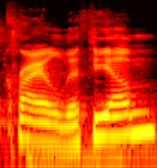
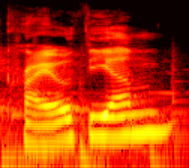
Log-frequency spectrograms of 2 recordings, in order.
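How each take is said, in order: First: The word has five syllables, with an added 'li'. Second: The word has four syllables, without 'li'. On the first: The speaker calls it wrong. "I always said it as cryolithium, but I see how that's wrong" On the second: The speaker calls it right. "I'm saying it properly this time"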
